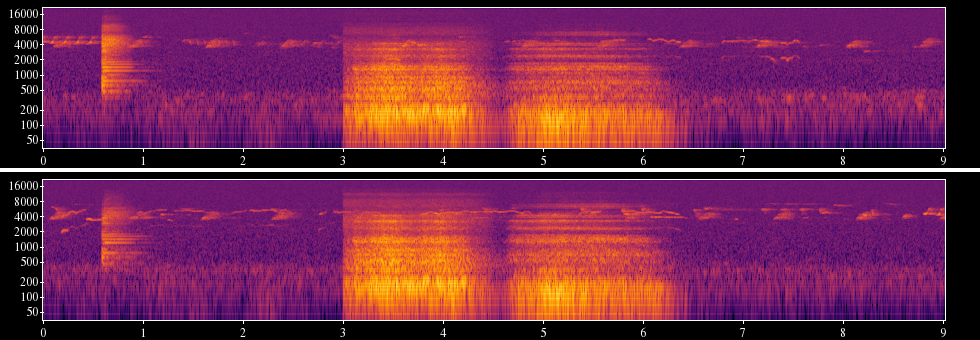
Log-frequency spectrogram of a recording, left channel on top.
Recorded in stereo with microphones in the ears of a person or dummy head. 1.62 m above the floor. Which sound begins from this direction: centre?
Breathing, at 3.0 s.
